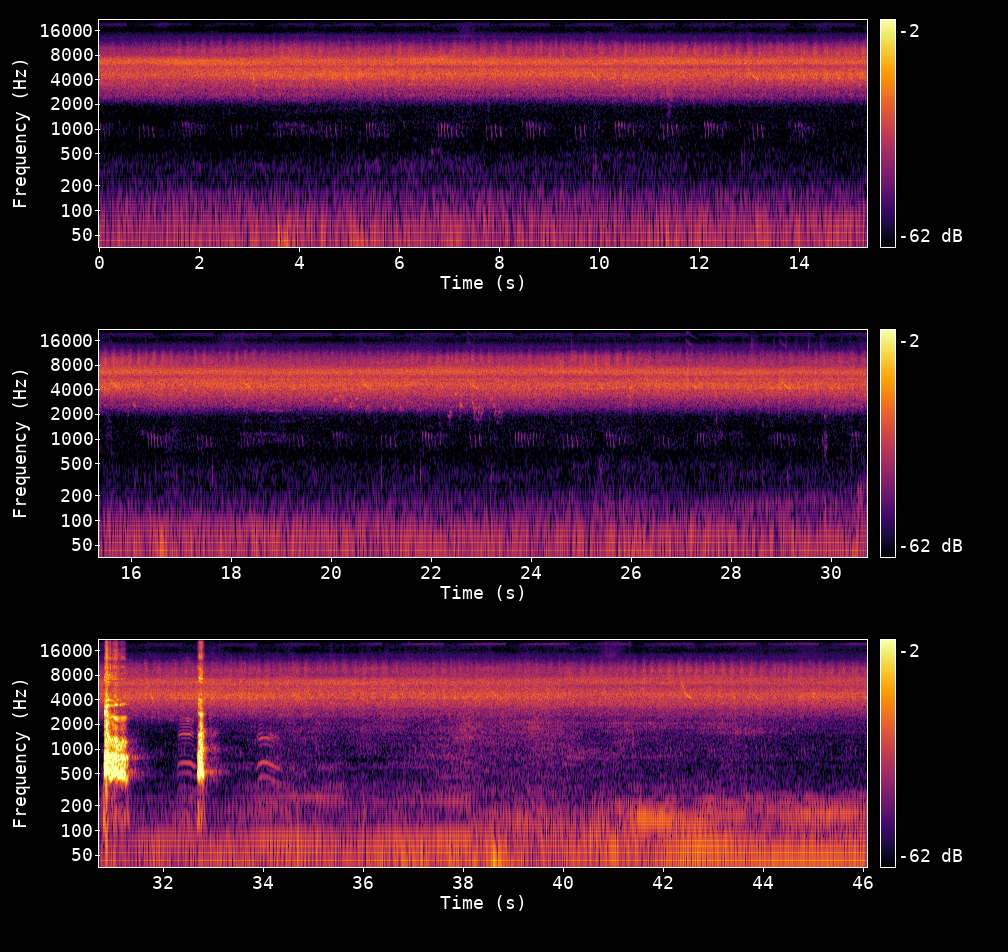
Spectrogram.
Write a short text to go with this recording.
Near high-speed railroads, traffic sound, birds sound, Cicada cry, Dog sounds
